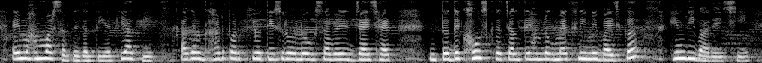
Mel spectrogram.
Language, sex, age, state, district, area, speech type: Maithili, female, 18-30, Bihar, Madhubani, rural, spontaneous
